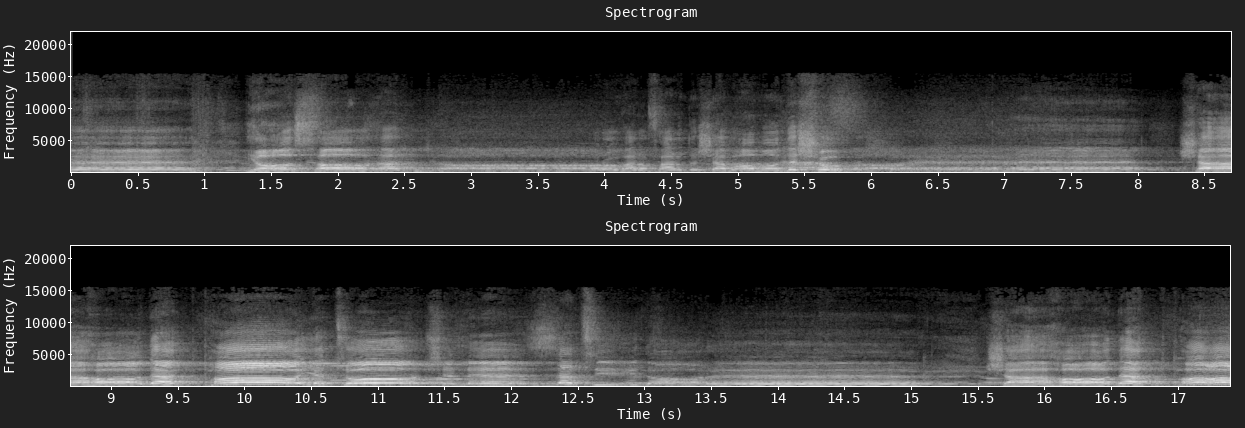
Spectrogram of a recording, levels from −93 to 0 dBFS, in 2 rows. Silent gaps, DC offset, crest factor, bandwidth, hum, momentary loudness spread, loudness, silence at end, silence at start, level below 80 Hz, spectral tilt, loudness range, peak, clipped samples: none; under 0.1%; 20 dB; 15 kHz; none; 16 LU; -21 LUFS; 0 s; 0 s; -64 dBFS; -2 dB/octave; 11 LU; -2 dBFS; under 0.1%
